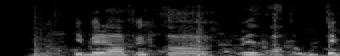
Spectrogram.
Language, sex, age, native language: Icelandic, male, 12, Icelandic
